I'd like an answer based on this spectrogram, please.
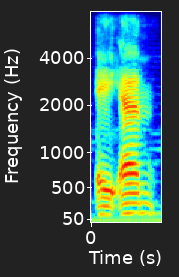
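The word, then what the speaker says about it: Ansuz: So what we are dealing with is Anzus, is the way that this is pronounced. Ansooz, and Zeus is the way that it's actually pronounced.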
